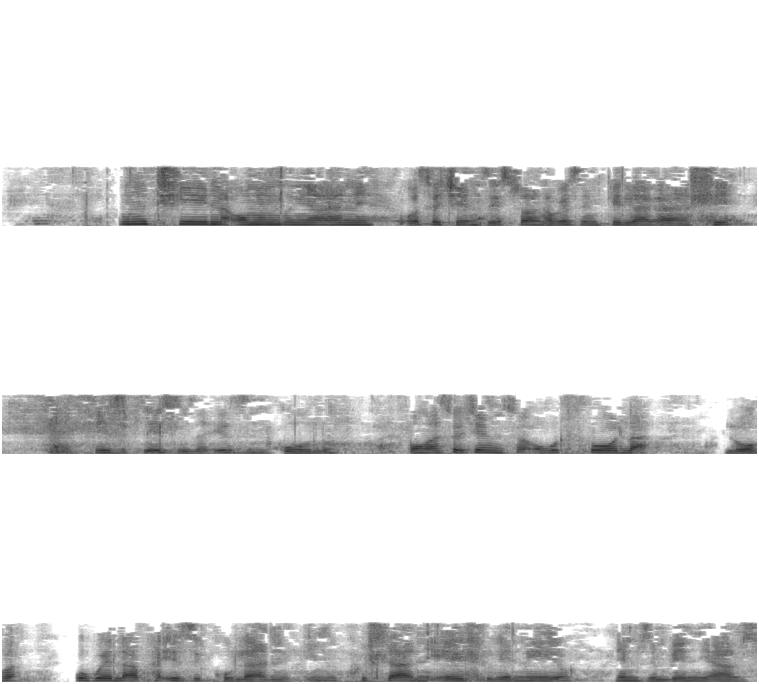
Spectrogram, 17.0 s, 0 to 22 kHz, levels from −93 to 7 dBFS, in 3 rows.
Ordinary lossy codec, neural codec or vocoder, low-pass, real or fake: MP3, 24 kbps; codec, 16 kHz, 4.8 kbps, FACodec; 7.2 kHz; fake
